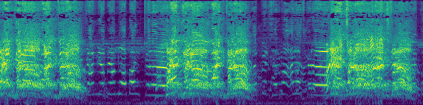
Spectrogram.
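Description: Protest crowd chanting slogans in call and response: a single voice calls a line and the crowd shouts back, three times over.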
